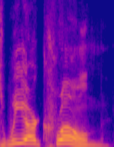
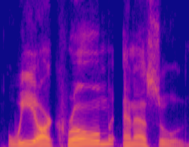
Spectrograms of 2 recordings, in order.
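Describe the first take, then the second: First: Slow, higher, mock-solemn declaration; hammed-up solemn proclamation; mock-grand slogan. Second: Said in the usual way. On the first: Shown as a demonstration. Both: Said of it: "you cannot say this with a straight face".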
